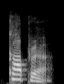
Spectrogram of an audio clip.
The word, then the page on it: copra: Indian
